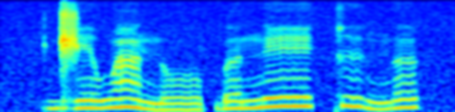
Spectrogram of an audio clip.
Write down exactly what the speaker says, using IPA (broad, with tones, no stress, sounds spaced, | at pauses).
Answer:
d͡ʒ e˧ w ã˦˨ n oː˨ ɓ ə˧ n eː˦ k ɨ˦˨ ŋ ə˦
